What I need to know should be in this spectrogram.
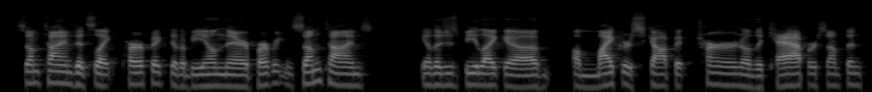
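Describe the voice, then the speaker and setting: A fairly quick man's voice with an American accent and monotone, flat intonation. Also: medium pitch for a man. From Oklahoma. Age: 40s. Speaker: whiskey writer and podcast host. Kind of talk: casual chat.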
